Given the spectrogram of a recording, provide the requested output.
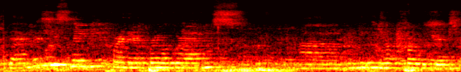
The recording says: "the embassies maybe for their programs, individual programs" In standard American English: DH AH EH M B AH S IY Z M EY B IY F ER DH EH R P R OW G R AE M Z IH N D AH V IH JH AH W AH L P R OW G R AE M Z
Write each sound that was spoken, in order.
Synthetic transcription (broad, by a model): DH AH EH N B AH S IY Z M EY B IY F ER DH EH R P R OW G R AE M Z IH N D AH IH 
